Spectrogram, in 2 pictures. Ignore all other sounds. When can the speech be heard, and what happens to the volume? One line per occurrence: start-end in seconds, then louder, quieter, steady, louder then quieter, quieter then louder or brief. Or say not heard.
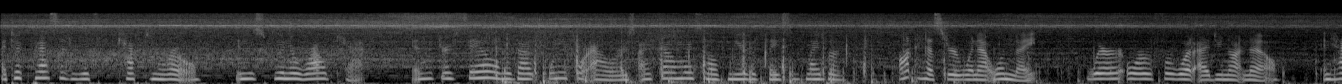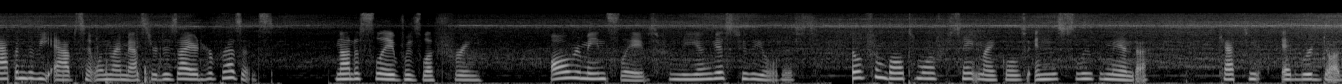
0.0-26.7 steady.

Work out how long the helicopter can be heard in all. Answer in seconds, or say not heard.
27 s.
